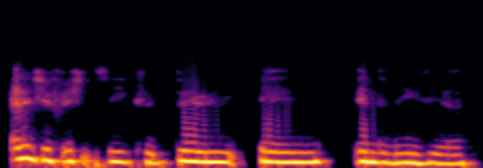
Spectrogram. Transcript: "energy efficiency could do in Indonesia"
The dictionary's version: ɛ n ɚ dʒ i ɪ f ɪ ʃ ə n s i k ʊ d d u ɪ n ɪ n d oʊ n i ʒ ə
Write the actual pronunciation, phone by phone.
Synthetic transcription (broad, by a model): ɛ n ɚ dʒ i ɪ f ɪ ʃ ə n s i k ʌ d d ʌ ɪ n ɪ n d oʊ n i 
